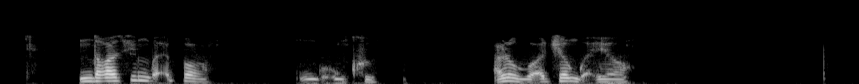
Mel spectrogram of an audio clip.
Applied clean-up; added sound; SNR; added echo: neural mask model RNNoise.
